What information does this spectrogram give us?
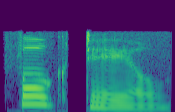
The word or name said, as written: folktale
